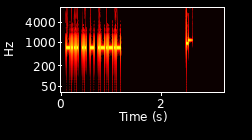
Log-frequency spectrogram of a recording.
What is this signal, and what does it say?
Morse code, heard as a keyed tone, about 44 wpm, 700 Hz. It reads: BIT.
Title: Sentences from Top 900 Words 45wpm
